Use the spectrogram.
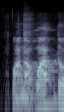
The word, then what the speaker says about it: Guanajuato: Guanajuato, Mexico.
